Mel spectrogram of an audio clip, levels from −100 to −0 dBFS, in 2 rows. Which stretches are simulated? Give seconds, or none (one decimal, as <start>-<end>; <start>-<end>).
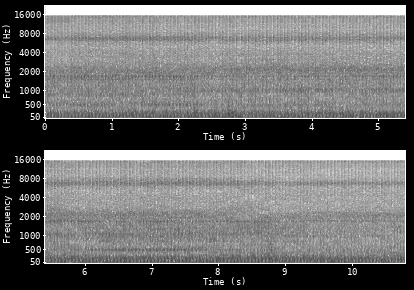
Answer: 0.0-10.8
